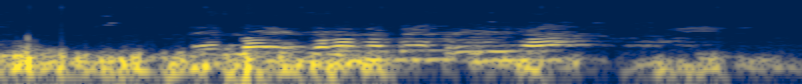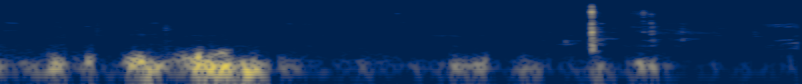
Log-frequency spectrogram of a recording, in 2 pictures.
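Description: Low rumble of wind on the microphone under a distant raised voice calling, fading to quiet after about four seconds. About five seconds in comes a single sharp crack of a cricket bat striking the ball.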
